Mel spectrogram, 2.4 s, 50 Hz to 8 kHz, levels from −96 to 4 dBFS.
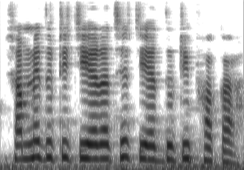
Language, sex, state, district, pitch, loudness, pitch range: Bengali, female, West Bengal, Cooch Behar, 255 Hz, -14 LUFS, 245-275 Hz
